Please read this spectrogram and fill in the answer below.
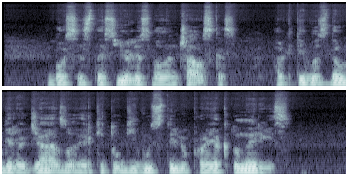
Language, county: Lithuanian, Marijampolė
